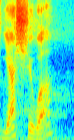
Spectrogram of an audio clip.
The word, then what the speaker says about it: Yeshua: In Hebrew, it's Yeshua.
